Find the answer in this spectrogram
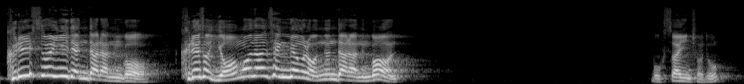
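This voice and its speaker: A man's voice: extremely high pitch, huge pitch swings, normal speed, pauses often. A man, a guest pastor, preaching a sermon at a church Bible conference in a conversational way, often asking the congregation questions. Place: church sanctuary.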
